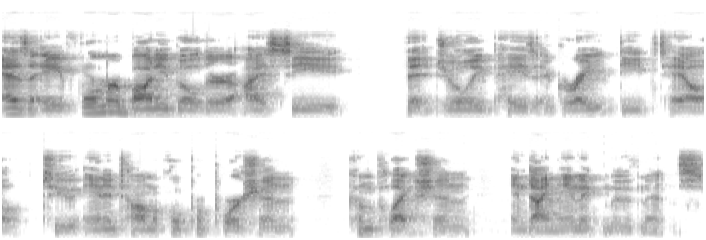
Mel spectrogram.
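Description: Intonation is fairly even. Delivery comes at a fairly slow pace. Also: man. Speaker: presenter. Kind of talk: class presentation. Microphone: webcam.

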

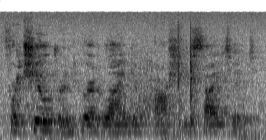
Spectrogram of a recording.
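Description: Fairly even intonation comes through with audible room echo and noticeable background noise. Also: woman. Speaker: library representative / presenter. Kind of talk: conference presentation. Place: meeting room. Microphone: podium.

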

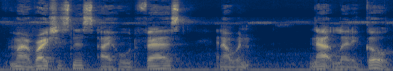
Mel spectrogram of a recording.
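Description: This man's intonation is lively, with vocal fry. Light background noise sits behind him. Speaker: bible reader, teacher. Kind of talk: scripture reading with commentary. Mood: earnest teaching tone. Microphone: phone near.

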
